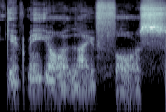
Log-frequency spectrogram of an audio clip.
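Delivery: hushed, whispered, breathy muttering creature voice. Game narrator voices the creature the players are fighting, muttering creature. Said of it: "it mutters".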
